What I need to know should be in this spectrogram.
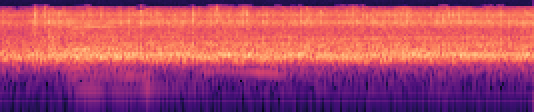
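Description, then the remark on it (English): Steady, dense applause from an audience, a continuous wash of many hands clapping at a constant loud level, with a faint cheer or whoop briefly audible early on. “Men, you can clap too.”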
